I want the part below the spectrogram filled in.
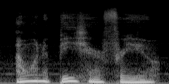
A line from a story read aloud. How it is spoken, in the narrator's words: She cooed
